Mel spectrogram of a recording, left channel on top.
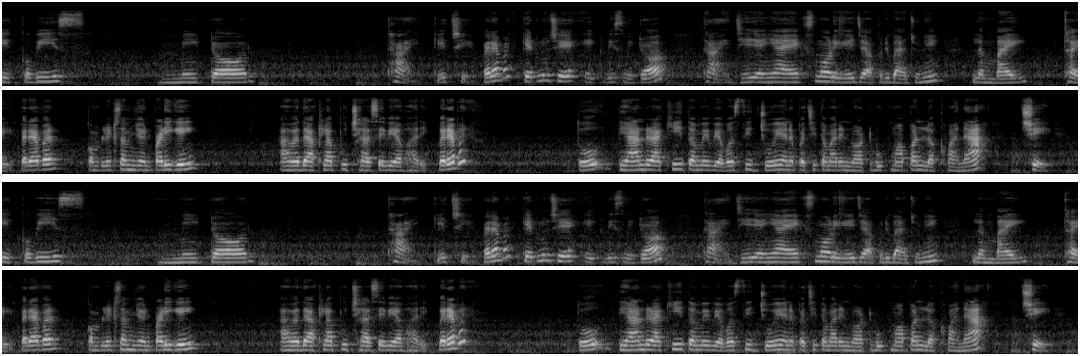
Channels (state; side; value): normal; both; correlation 0.77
